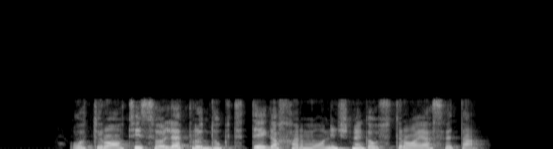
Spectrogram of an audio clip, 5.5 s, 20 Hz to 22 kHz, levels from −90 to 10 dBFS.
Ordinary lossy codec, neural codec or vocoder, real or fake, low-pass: none; codec, 16 kHz, 2 kbps, FunCodec, trained on LibriTTS, 25 frames a second; fake; 7.2 kHz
